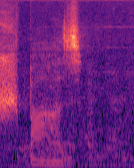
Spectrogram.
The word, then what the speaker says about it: Spaz: Old German Jewish name. Yeah. Should really be pronounced Spaz.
